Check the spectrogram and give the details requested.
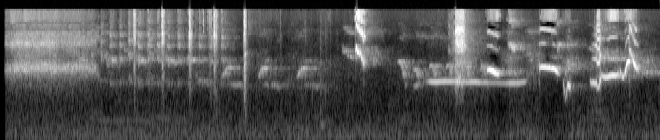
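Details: Oriental magpie-robin, a caged bird used for song training: a varied, fairly quiet start of sharp chirps and thin whistles that builds into louder rising and falling whistled phrases near the end.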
